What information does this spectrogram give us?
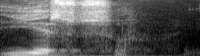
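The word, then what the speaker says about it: Ἰησοῦς: 구원이시다 뜻을 갖고 있는데 이게 헬라 발음으로 하면 어떻게 되죠 예 이에수스 이에수스 정확히 끊어 읽으면 이에수스 예 예수라는 이름과 수아는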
